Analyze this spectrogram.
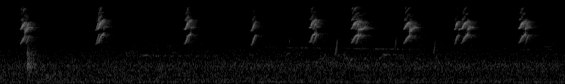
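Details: A Noisy miner (Manorina melanocephala) at its nest gives sharp, high chip notes, roughly one or two a second at an uneven pace, over a faint steady background hiss.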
